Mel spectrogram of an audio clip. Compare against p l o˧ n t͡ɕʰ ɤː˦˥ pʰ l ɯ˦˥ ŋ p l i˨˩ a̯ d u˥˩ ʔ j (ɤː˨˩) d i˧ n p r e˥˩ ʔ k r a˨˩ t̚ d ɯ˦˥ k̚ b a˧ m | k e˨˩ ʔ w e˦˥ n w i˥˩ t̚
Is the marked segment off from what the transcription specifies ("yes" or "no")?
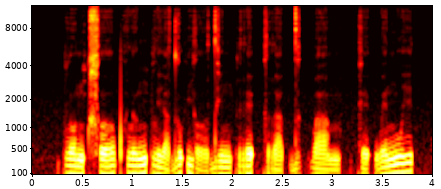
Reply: yes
